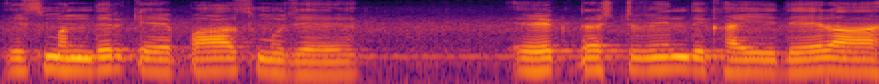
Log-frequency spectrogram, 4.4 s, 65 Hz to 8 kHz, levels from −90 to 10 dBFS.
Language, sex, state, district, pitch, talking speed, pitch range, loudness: Hindi, male, Uttar Pradesh, Saharanpur, 145 Hz, 135 wpm, 135-150 Hz, -16 LUFS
